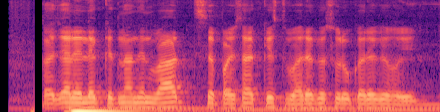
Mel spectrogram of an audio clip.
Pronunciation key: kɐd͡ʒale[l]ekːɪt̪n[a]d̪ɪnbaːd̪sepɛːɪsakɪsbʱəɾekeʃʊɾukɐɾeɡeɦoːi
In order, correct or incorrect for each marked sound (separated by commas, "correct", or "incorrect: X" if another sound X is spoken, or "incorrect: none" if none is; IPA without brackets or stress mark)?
correct, correct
